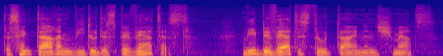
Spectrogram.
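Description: Pastor guy preaching, really intense, loud then hushed, big echoey church hall. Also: normal speed. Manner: impassioned, swings between loud outcries and hushed low asides. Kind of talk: sermon. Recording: long hall reverb.

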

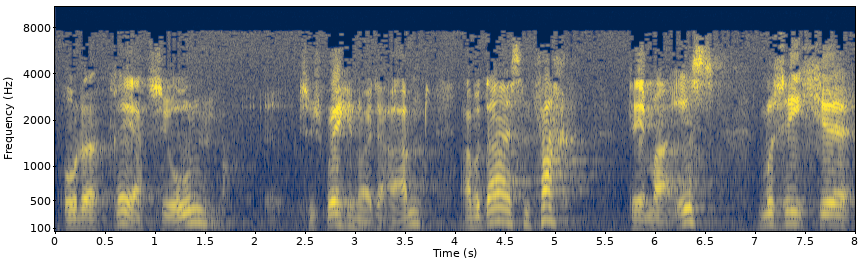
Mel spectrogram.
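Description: A slow older man, not a native German speaker, delivers an evening lecture in German on creation and faith. His speech is halting and full of fillers, with touches of dry humor. The dull recording echoes around a hall and has a faint rumble.

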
